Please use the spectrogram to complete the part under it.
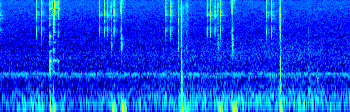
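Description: Soft interface clicks sound as inventory items are moved.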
